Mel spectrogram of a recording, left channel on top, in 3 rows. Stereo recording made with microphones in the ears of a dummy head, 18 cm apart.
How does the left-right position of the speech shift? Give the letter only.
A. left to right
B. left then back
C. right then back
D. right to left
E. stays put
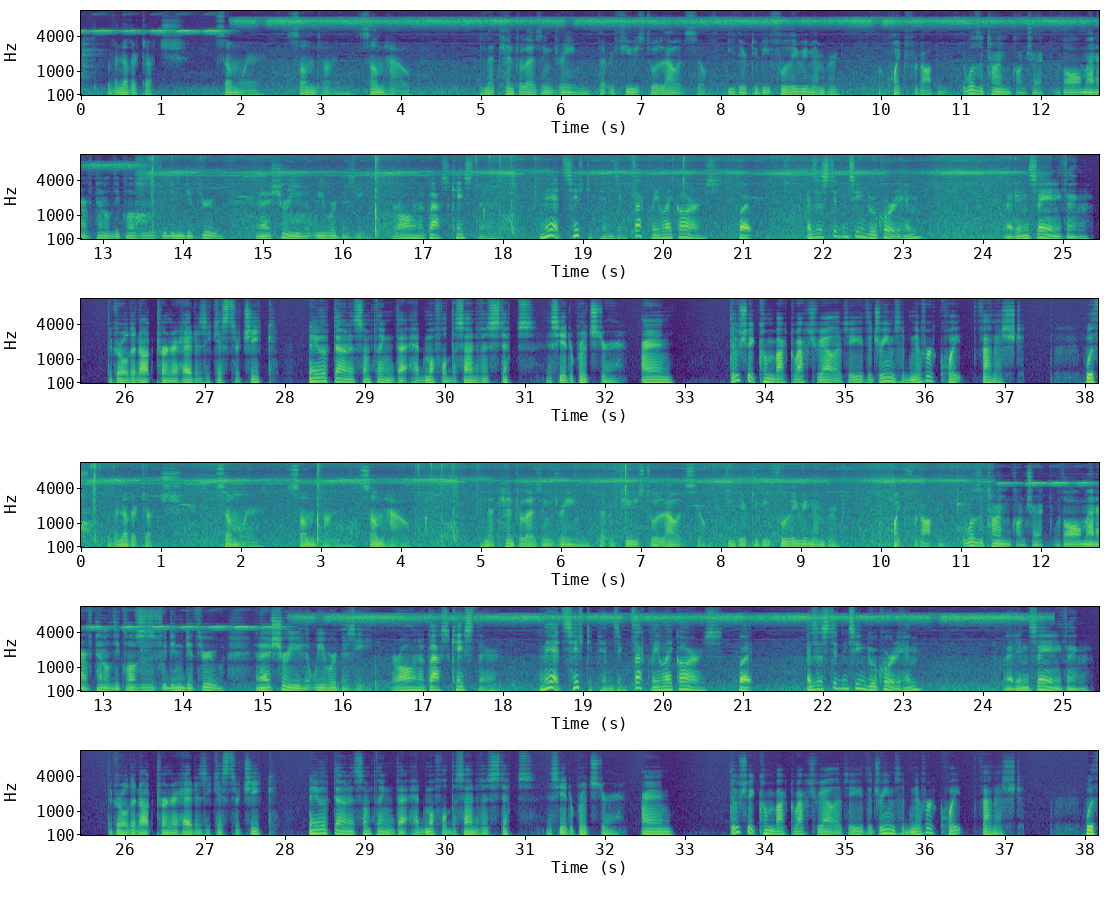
D.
